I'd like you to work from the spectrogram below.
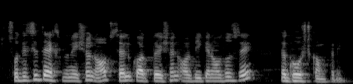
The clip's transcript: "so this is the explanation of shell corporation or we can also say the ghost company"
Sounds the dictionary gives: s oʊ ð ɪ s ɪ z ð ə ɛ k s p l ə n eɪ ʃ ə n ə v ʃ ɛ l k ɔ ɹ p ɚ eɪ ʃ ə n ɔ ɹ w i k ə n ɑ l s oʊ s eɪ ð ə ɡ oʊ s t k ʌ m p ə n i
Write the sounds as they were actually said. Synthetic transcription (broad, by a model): s oʊ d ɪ s ɪ z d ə ɛ k s p l ə n eɪ ʃ ə n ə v s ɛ l k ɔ ɹ p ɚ eɪ ʃ ə n ɔ ɹ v i k ə n ɑ l s oʊ s eɪ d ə ɡ oʊ s t k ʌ m p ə n i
